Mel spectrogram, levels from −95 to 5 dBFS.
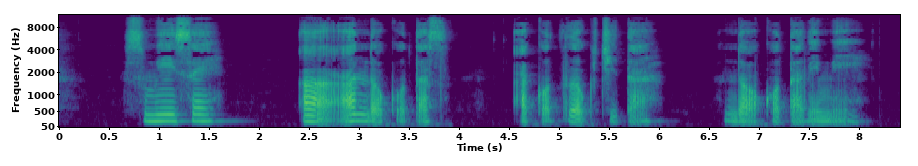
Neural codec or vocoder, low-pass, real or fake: none; 10.8 kHz; real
